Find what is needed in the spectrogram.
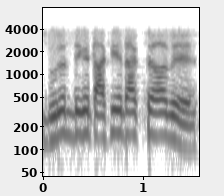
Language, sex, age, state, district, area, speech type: Bengali, male, 30-45, West Bengal, Howrah, urban, conversation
